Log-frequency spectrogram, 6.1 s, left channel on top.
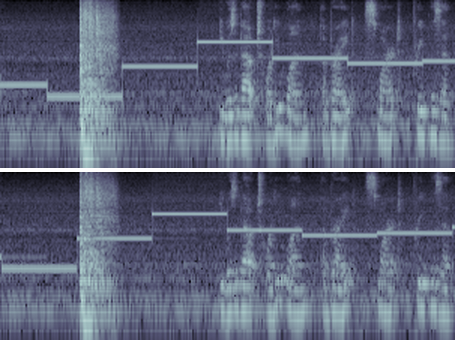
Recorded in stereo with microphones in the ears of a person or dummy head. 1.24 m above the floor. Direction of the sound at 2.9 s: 45° left (ahead or behind).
